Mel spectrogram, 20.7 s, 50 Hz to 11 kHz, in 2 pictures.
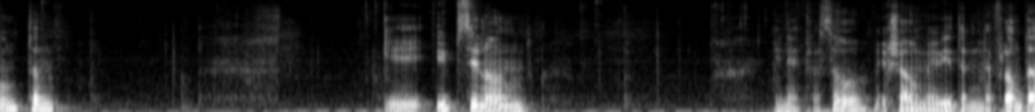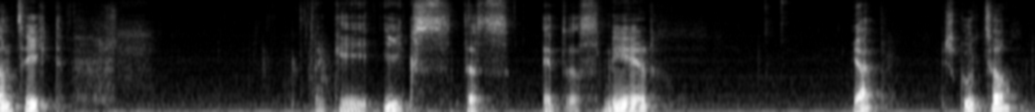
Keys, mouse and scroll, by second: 0.1 click, 0.7-2.1 middle drag, 2.1-3.5 scroll down 2, 3.5 g, 4.1 y, 5.6 click, 6.1-8.2 middle drag, 8.2 KP_1, 9.5-10.1 scroll up 2, 13.2 g, 13.9 x, 17.8-19.0 drag, 19.3-20.7 middle drag.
